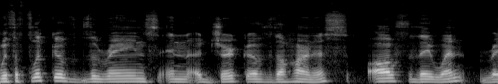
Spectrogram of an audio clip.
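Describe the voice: Reading aloud in a plain way. Nothing more is measured here.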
